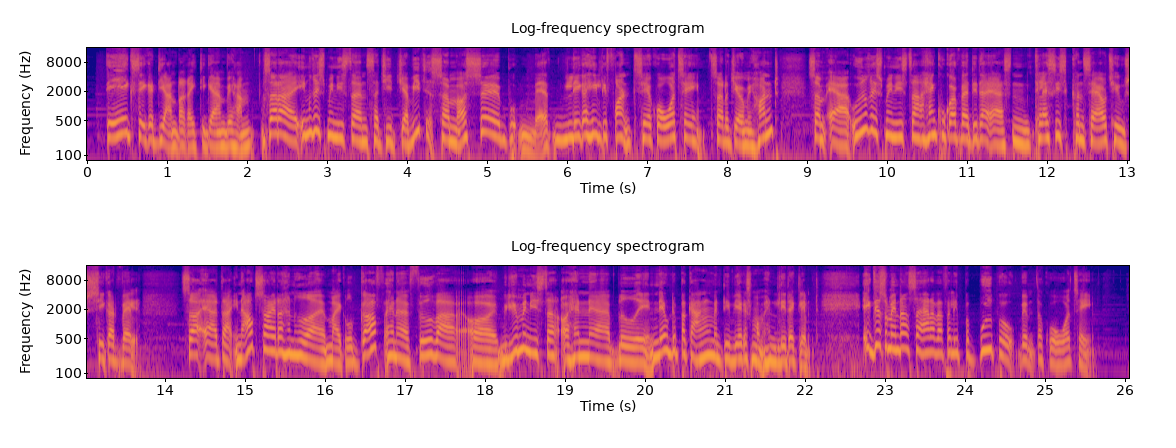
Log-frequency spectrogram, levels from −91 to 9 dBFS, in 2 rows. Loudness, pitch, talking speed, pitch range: -21 LUFS, 205 Hz, 220 wpm, 175-240 Hz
